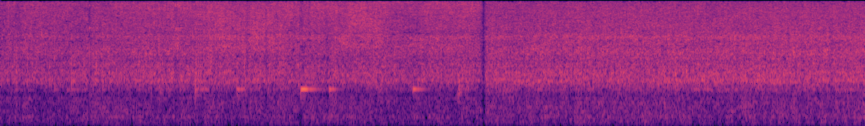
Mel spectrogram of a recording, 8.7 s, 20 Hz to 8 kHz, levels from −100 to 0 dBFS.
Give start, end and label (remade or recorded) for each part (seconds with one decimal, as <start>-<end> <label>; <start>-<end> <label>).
0.0-8.7 recorded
